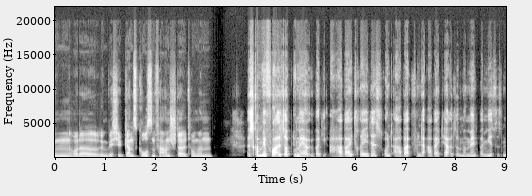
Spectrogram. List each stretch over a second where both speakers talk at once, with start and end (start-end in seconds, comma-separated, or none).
none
